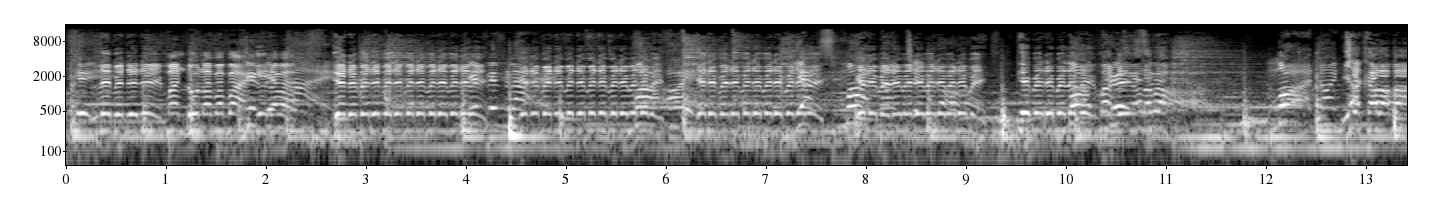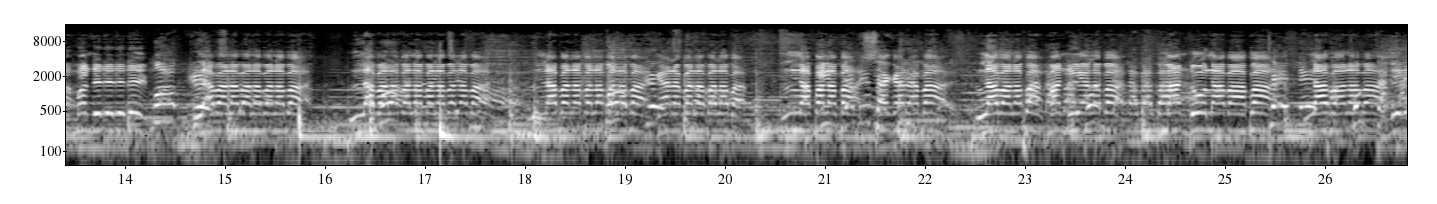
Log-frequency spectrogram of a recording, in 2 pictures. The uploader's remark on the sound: Preached at the Doxa Service 14052023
